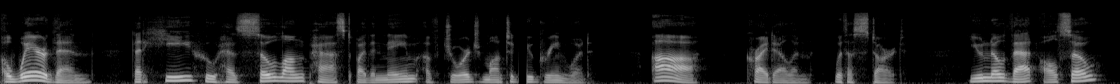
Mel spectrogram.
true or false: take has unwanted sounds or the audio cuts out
true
